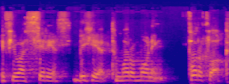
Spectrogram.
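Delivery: put-on speaking with Hungarian accent. Retelling what the yoga teacher said to them: hungarian accent. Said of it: "in his gorgeous Hungarian accent".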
